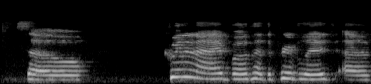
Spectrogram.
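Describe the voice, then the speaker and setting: This woman speaks at a moderate pace in a normal speaking voice, with ordinary pitch variation. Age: 20s. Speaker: CrossFit athlete and former nurse. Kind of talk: casual chat. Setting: gym.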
